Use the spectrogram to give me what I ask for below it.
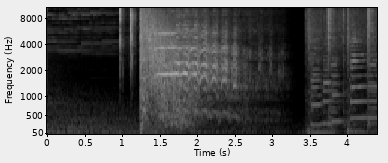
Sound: gun cocks; gunshot; horse Neighs

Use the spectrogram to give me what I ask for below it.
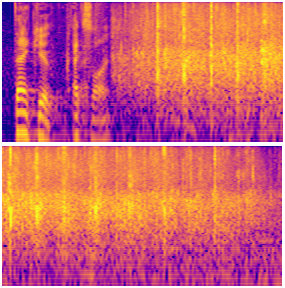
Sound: applause

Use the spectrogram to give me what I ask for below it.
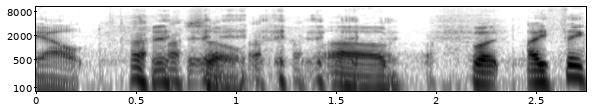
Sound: laughs

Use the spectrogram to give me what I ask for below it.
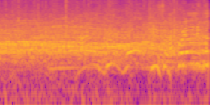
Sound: audience cheering

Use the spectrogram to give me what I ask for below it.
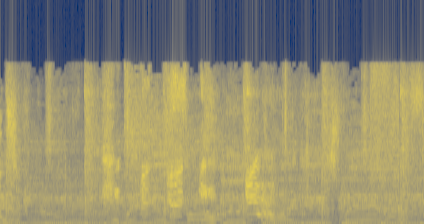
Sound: grunting

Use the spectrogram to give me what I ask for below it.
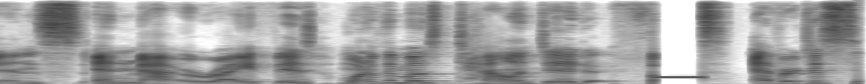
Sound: beeps

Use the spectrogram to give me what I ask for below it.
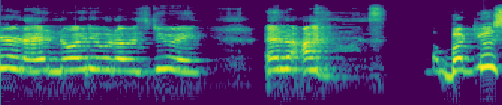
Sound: laughing

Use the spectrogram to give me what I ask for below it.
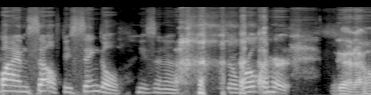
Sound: laughter

